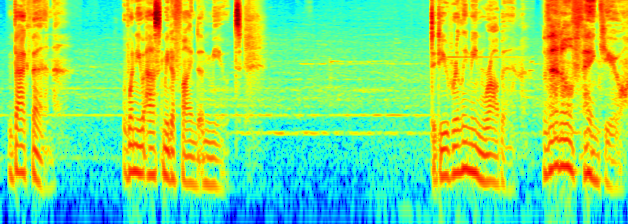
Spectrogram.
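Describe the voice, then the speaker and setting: A man voicing a smooth, cocky young gambler and schemer in a video game, theatrical and teasing, with deliberate dramatic pauses. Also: lowish voice, a little hiss or hum. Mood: taunting, self-assured. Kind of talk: video game cutscene acting.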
